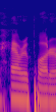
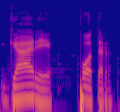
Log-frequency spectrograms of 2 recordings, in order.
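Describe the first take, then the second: First: The first name begins with a breathy H sound. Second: The first name begins with a hard G sound. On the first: "We don't call him Harry Potter" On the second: "We call him Gary Potter"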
